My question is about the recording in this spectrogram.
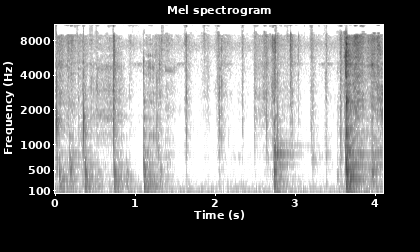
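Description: Scattered light clicks and knocks as the electric parking brake motor housing is handled and fitted back onto the rear brake caliper, with the sharpest knock near the end.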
